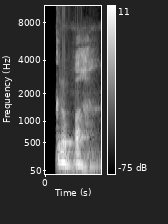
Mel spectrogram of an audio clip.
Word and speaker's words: कृपा: अच्छा, क्योंकि कृपा है, कृपा जनरली होता है, हाँ, तो कृपा कृपा। इन्होंने लिखा है इसलिए। हाँ, बिल्कुल करेक्ट प्रोनाउंसिएशन है एक्चुअली, हाँ, जो कृपा।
